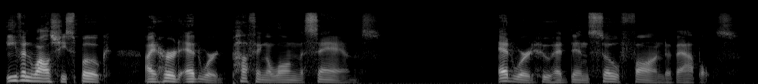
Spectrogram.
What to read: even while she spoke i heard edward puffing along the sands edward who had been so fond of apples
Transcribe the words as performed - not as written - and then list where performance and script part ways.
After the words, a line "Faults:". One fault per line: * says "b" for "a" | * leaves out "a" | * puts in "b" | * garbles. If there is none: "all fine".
even while she spoke i heard edward puffing along the sands edward who had been so fond of apples
Faults:
all fine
